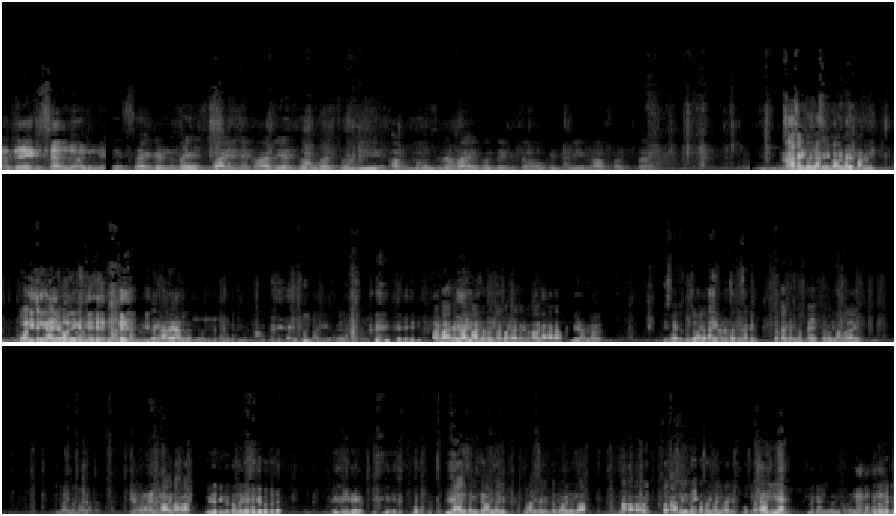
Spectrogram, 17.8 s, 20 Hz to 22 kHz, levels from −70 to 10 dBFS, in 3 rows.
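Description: Two short network hiccups sit close together in this audio, both around 7.5 to 7.7 s. First, at 7.49 to 7.54 s, there's a short stall from a late packet: a packet didn't turn up on time, the jitter buffer ran dry, and the receiver held the last bit of sound for about 24 ms until it arrived. Nothing is lost; the sound just hangs a touch too long, with a faint buzz or dip, and everything after it runs 24 ms later than before. Then, at 7.70 to 7.74 s, comes a short concealed packet loss. This time 20 ms of audio never made it to the decoder, and the receiver papered over the gap with about 21 ms of its own guess, extending what came before and then blending back into the real signal. It comes across as a quick smear or wobble, and a brief sound in that gap can simply drop out.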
